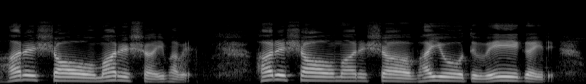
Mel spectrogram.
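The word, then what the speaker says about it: ভয়োদ্বেগৈঃ: হর্ষ মর্ষ ভয়োদ্বেগৈর, ভয়োদ্বেগৈর, যে ভয়োদ্বেগৈর, এই শব্দটাকে এইভাবে ভয়োদ্বেগৈর উচ্চারণ করতে হবে।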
